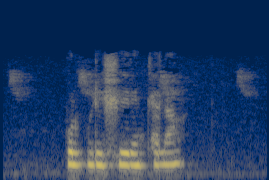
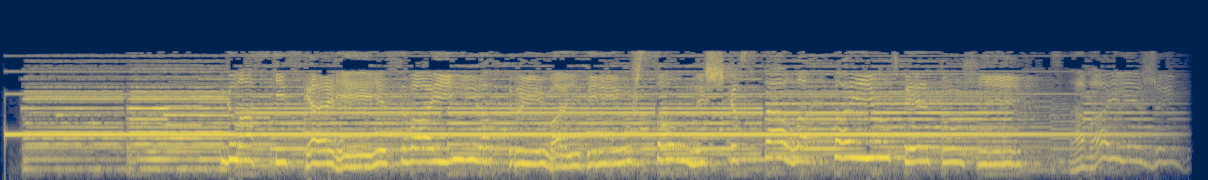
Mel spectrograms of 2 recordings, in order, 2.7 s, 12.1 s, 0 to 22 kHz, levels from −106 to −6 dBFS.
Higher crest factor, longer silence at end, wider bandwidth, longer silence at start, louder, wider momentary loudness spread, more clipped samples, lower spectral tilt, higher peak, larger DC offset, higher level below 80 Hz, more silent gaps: about the same, 18 dB vs 14 dB; first, 0.85 s vs 0.3 s; about the same, 7.4 kHz vs 8 kHz; first, 0.7 s vs 0.05 s; second, -33 LUFS vs -14 LUFS; second, 8 LU vs 11 LU; neither; first, -5 dB/octave vs -3 dB/octave; second, -18 dBFS vs 0 dBFS; neither; second, -72 dBFS vs -64 dBFS; neither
